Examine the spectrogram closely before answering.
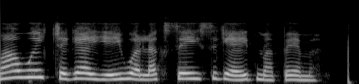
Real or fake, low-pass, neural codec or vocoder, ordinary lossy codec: real; 7.2 kHz; none; Opus, 16 kbps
